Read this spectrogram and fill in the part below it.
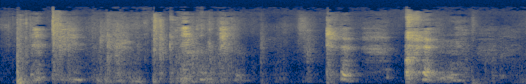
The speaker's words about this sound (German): Ich hatte gerade fast einen Hustenanfall.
